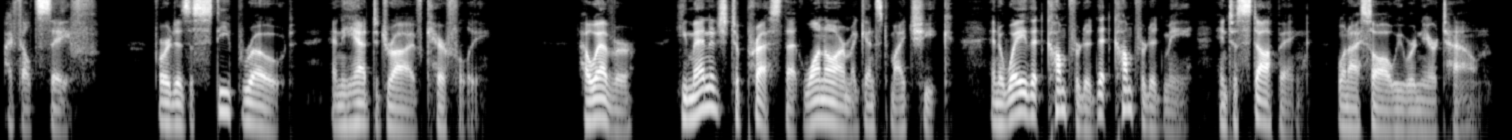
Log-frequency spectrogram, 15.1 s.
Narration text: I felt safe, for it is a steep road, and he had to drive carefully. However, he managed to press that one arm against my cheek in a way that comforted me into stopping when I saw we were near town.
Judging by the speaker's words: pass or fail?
fail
